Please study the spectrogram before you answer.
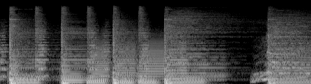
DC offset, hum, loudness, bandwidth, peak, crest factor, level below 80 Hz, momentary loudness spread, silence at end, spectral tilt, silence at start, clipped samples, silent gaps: under 0.1%; none; -22 LUFS; 16.5 kHz; -2 dBFS; 18 dB; -26 dBFS; 10 LU; 0 s; -5.5 dB/octave; 0 s; under 0.1%; none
